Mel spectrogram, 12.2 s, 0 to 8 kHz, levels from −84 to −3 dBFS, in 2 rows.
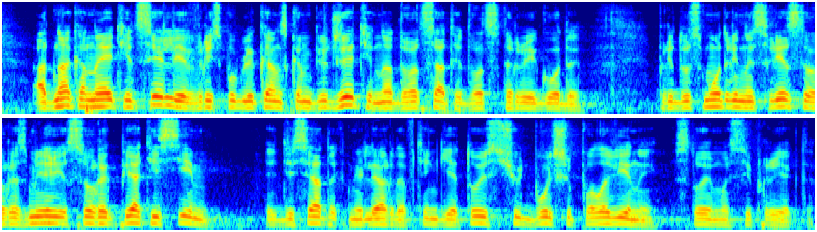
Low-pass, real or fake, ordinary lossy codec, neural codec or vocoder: none; real; none; none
